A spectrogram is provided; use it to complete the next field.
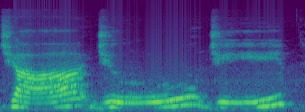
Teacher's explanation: Jim alif zabar ja, jim ya wow pe ju, jim ya zer ji. This jim pronounced from the middle part of the tongue and touching the middle part of the palate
